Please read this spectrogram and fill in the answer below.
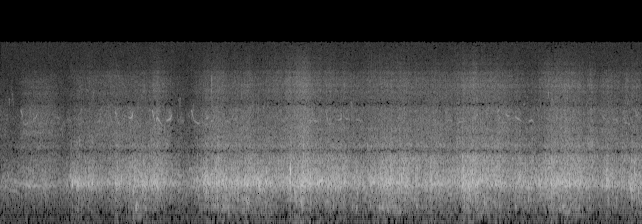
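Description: African elephant wading through a shallow river, its legs splashing and sloshing the water. The splashing gets louder about four seconds in as it strides towards the bank.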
